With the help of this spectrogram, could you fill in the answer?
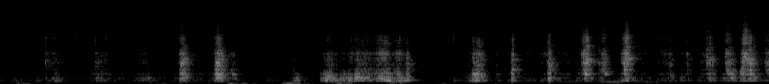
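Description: A wooden stylus scratches across a flat, black-coated scratch-art card. It makes a series of short, dry, raspy strokes at an uneven pace, with one longer continuous scrape in the middle.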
